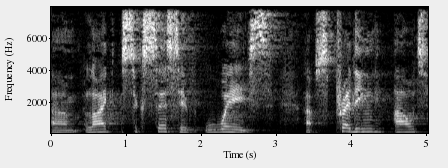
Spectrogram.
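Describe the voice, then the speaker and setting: With a French accent and ordinary pitch variation, a man talks in a room with audible echo. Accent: French, noticeable. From France. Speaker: preacher. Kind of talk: sermon. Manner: halting.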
